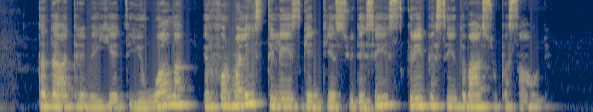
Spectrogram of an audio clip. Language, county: Lithuanian, Šiauliai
